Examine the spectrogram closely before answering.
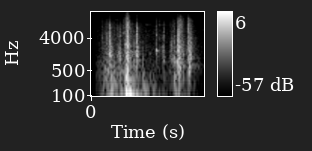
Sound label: reload empty fast drum end; gmod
